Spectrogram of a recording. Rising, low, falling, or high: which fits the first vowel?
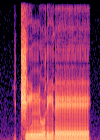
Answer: high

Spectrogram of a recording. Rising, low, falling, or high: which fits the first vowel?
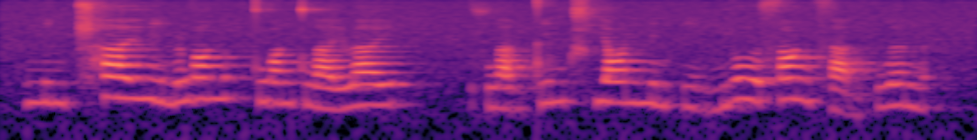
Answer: rising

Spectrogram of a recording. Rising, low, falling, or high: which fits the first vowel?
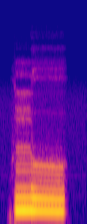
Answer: low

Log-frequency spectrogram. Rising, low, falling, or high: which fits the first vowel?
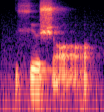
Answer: low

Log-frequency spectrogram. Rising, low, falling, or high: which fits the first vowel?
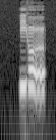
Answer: falling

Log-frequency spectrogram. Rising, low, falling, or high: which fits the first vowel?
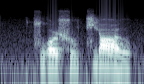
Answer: high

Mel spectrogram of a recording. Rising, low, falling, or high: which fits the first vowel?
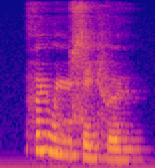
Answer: high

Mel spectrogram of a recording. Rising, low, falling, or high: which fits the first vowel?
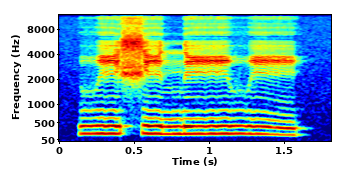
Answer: low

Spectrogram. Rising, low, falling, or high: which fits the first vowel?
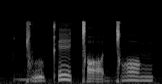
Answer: falling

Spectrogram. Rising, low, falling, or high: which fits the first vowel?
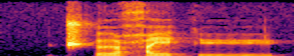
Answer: high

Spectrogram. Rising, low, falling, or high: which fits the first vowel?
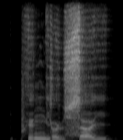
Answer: high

